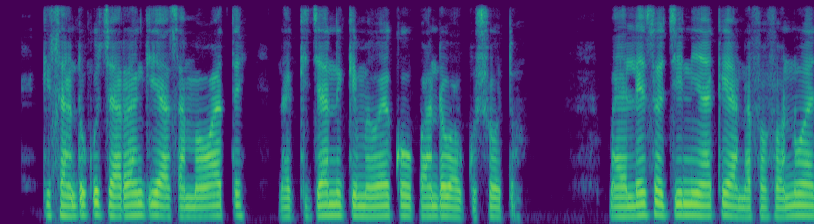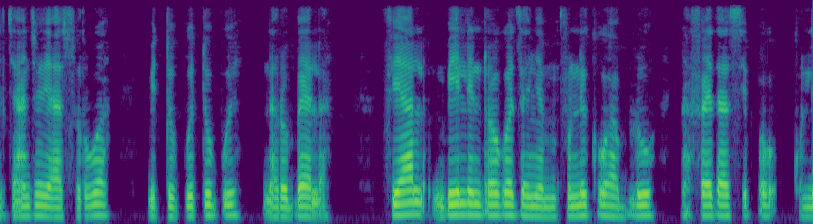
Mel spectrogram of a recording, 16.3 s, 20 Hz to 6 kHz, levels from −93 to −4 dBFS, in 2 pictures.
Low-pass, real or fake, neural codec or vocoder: 5.4 kHz; real; none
